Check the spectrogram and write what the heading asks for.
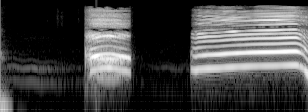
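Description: Cartoon character's nonsense vocalization: a short nasal call about half a second in, then after a pause a longer held call that slowly rises in pitch.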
